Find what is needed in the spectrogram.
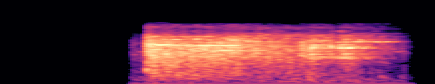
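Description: Glass-shattering sound effect: a sudden crash of breaking glass about two-thirds of a second in, lasting just over a second, then cutting off.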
